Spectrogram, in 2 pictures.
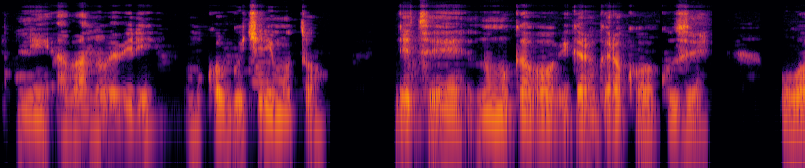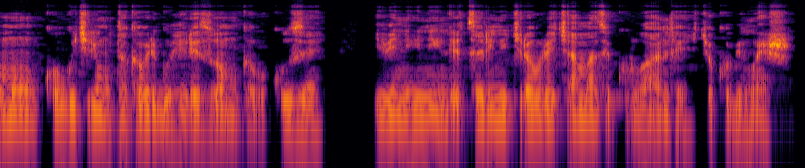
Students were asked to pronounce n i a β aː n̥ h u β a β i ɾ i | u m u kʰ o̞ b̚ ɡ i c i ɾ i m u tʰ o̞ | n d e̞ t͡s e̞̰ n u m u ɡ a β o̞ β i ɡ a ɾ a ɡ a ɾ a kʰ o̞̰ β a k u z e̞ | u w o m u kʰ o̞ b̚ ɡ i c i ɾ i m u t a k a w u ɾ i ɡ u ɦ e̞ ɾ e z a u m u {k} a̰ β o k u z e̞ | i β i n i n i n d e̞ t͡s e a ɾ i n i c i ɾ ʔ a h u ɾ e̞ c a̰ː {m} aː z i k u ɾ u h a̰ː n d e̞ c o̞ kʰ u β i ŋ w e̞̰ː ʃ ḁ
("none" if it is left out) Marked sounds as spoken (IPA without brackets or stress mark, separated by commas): ɡ, m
